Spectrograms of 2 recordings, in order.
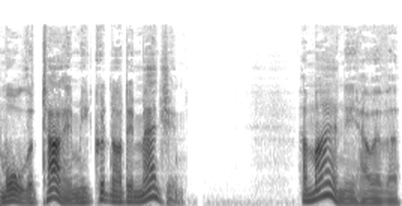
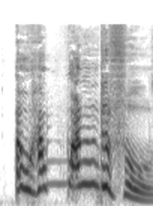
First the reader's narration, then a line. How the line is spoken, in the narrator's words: squealed Hermione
